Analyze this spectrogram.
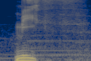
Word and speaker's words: Meath: Meath is like teeth, but with a hard TH. Meath.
